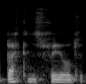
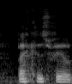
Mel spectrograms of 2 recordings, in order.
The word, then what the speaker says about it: Beaconsfield: So, Beckensfield again sent from Beckensfield or Beaconsfield if you know the correct pronunciation.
